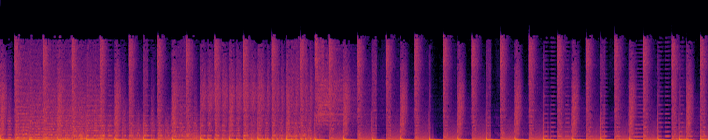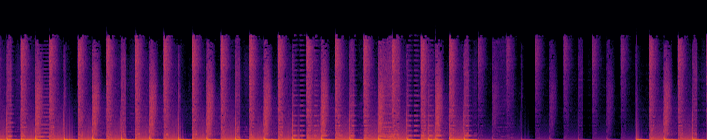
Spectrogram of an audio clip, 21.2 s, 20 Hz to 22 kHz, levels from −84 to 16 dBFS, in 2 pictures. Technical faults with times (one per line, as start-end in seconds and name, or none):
17.77-20.16 one channel inverted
